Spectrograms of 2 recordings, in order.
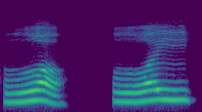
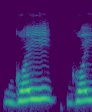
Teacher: termasuk huruf halqiyah yang berasal dari tenggorokan yang mana dia ini dari tenggorokan yang paling atas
